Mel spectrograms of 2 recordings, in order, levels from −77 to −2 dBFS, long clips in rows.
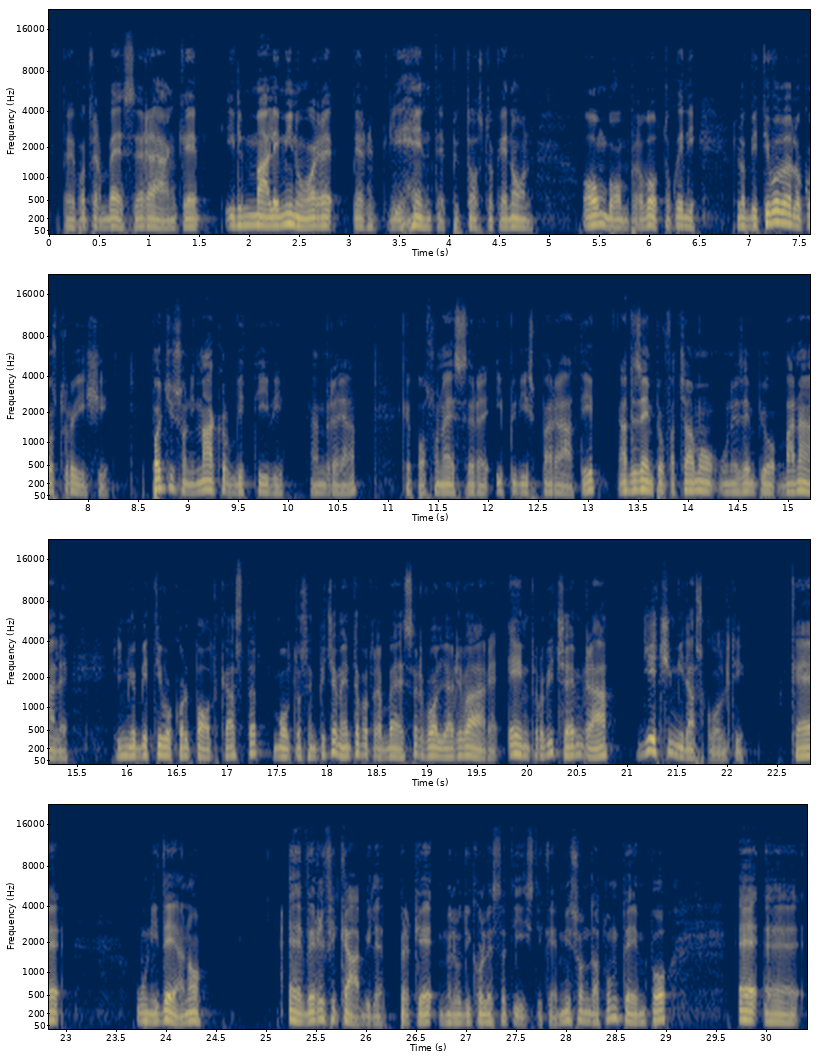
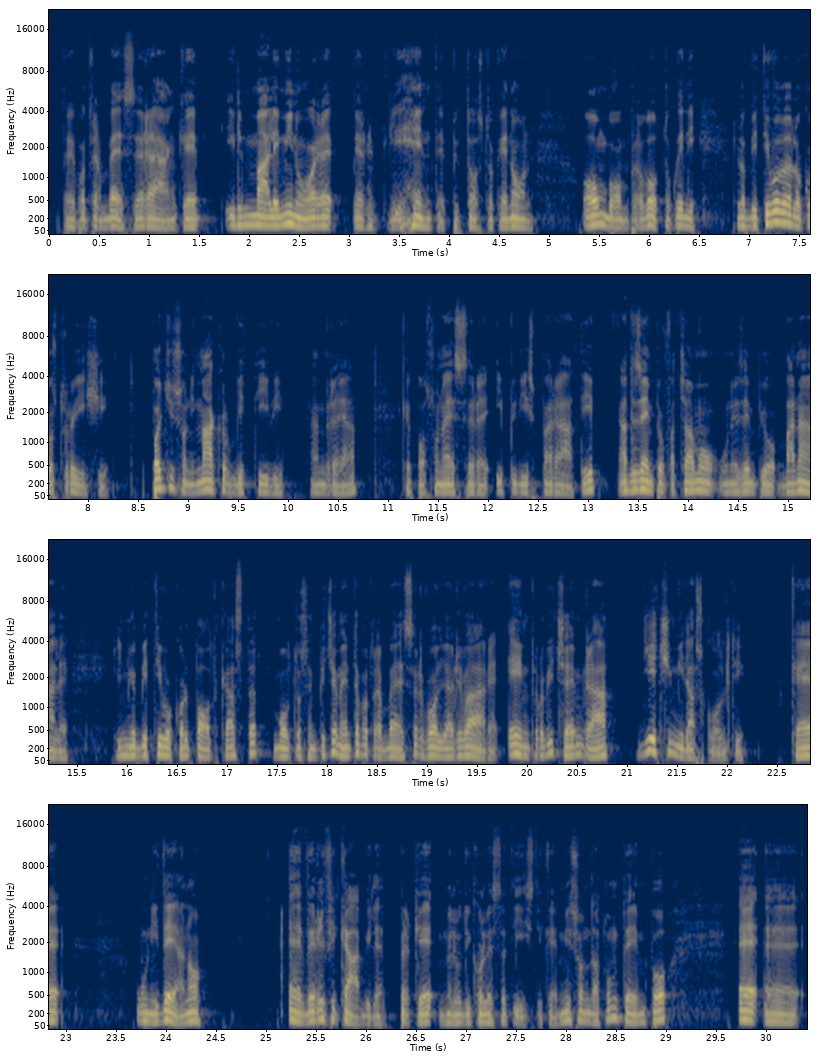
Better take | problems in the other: neither | none

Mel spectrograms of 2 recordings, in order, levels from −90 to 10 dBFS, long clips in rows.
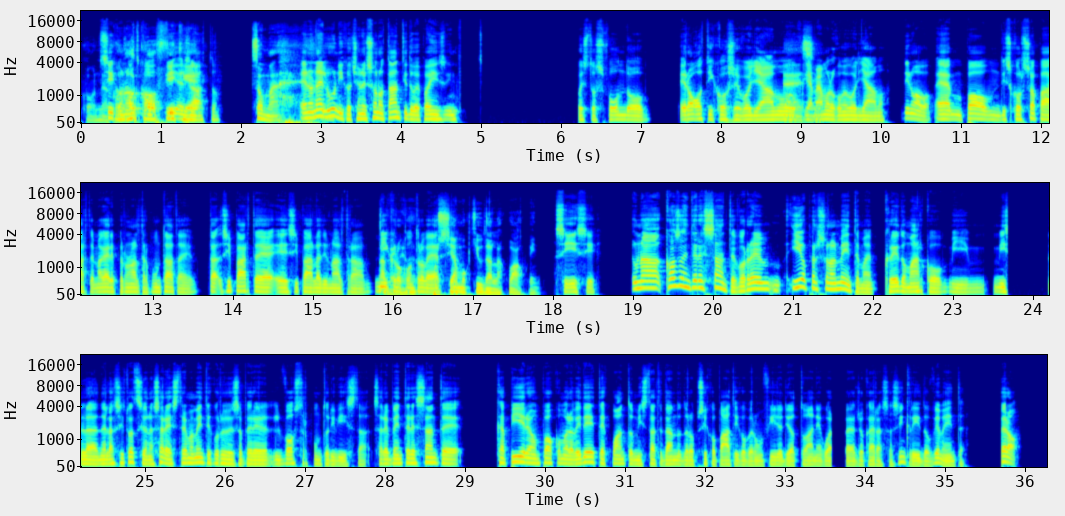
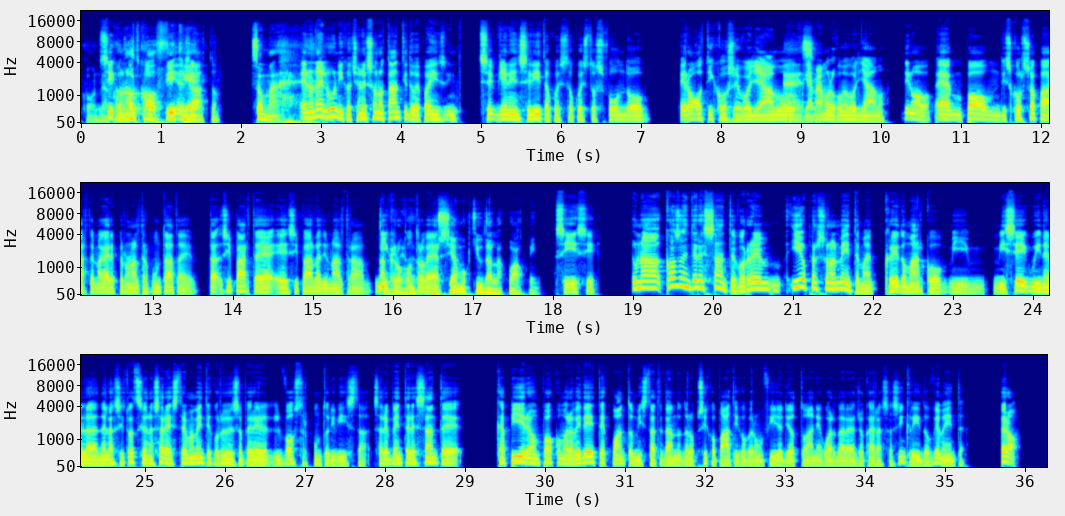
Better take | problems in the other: second | audio cutting out; at 5 s for 1 s, at 24 s for 0.5 s and at 34 s

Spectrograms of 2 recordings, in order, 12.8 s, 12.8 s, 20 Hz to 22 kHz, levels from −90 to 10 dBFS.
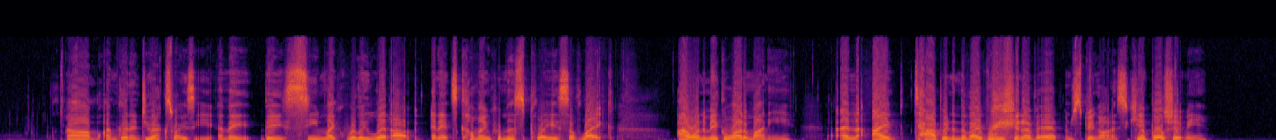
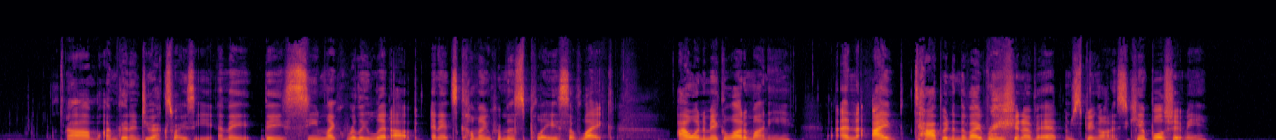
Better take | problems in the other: second | distortion; heavy; 9% of the sound clipped

